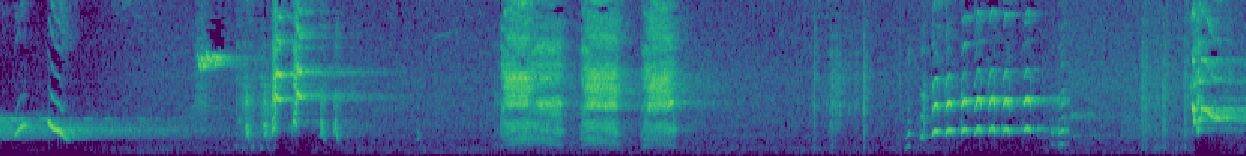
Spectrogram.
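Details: Loud lyrebird song: falling whistles, high clicks, broad harsh rasps, and a stacked harmonic phrase, ending in a bright sweeping note.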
